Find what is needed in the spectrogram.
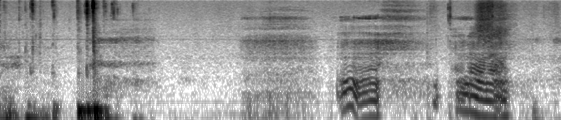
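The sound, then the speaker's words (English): Computer keyboard typing comes in short clattering bursts while people talk over and between them. “Yes, type it out. Type it out. Good job.”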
